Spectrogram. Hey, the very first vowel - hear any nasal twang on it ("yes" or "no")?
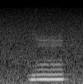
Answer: yes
